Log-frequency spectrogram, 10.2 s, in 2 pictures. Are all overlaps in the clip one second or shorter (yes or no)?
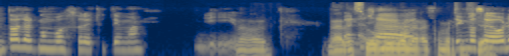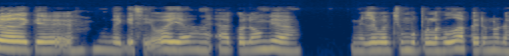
no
